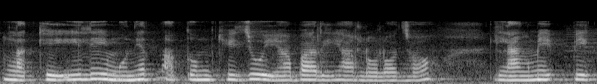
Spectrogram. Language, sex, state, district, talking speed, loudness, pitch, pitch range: Karbi, female, Assam, Karbi Anglong, 90 wpm, -14 LUFS, 215 Hz, 200-225 Hz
